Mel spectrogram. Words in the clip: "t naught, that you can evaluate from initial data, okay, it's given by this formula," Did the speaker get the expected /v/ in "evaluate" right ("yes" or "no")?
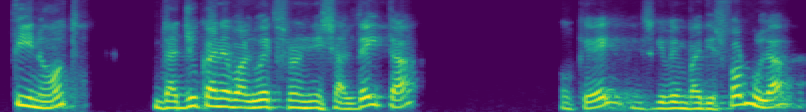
no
